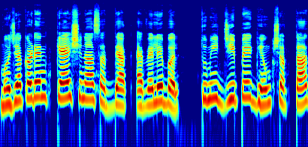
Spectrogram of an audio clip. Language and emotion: Goan Konkani, neutral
